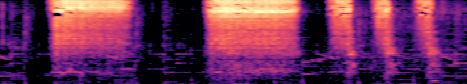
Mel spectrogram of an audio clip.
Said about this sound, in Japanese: 内側の中でも濡れてるところと乾いてるところの間ぐらいの位置に上の歯を軽く当てますでその状態で上の歯とその下唇の間から息をシューッと出すんですねこれが F の音になります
